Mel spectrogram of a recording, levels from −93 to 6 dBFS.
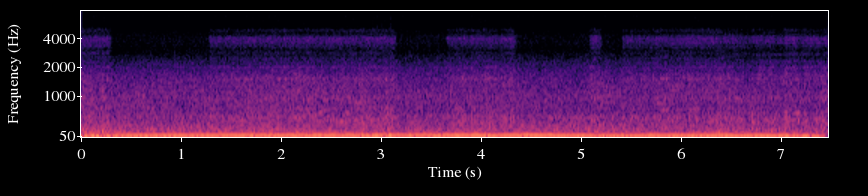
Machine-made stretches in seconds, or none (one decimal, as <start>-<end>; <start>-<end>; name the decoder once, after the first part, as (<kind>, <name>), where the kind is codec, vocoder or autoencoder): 1.4-4.7 (vocoder, Vocos)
